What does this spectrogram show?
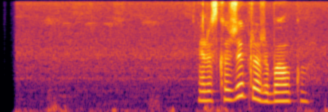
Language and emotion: Russian, neutral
